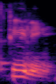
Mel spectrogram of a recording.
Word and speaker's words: stealing: It will be snake, not snack, snake, and you pronounced steading. It is not steading. It is the root word is steal. Steal means uh, চুরি করা আমরা জানি, তো সুতরাং steal থেকে আসছে তাহলে হবে stealing. Okay, otherwise your sa and sha is quite clear.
